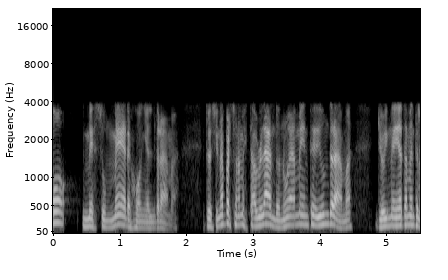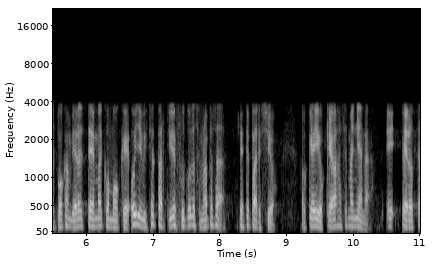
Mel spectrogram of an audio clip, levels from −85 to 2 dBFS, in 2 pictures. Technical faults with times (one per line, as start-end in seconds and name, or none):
0.00-11.02 G.729 codec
